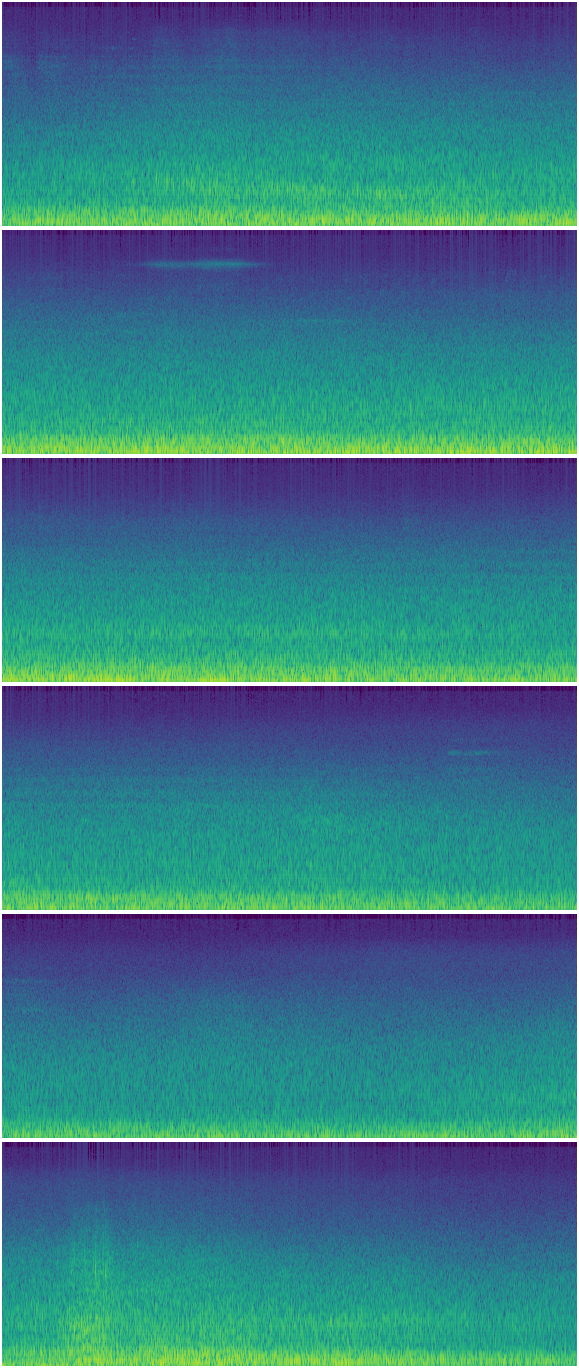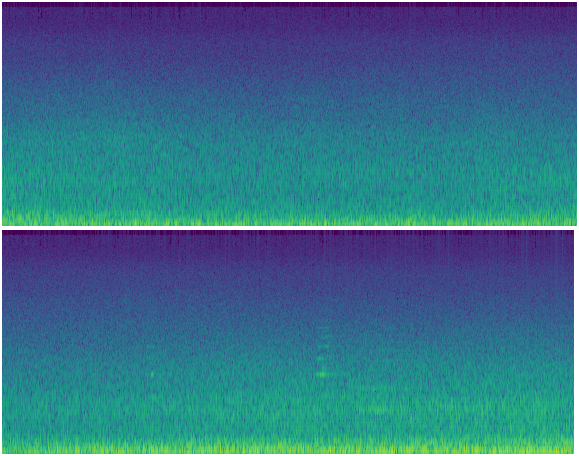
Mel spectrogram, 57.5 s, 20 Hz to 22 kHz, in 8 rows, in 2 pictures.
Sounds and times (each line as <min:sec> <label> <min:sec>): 0:00.0 traffic noise 0:57.4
